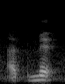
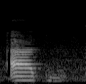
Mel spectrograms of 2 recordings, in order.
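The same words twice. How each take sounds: First: AdMIT, weight on MIT; stress on second syllable. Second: ADmit, AD punched louder, MIT dropped; wrong first-syllable stress. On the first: Teacher gives the right version, adMIT stressed on the second part. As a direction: hit the MIT of admit, AD kept light. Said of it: "I'm stressing the second part". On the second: Teacher shows what it is not, ADmit stressed on the first part. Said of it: "not admit". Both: Shown as a demonstration.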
